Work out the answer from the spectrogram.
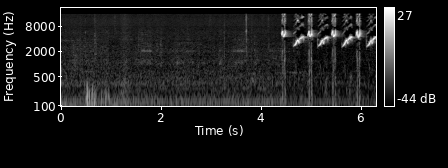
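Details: Long quiet stretch with faint low noise, then a cinereous tit bursts into fighter-style song aimed at rivals: about four loud, even two-note phrases, high tick and upward-sweeping whistle, repeated briskly.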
